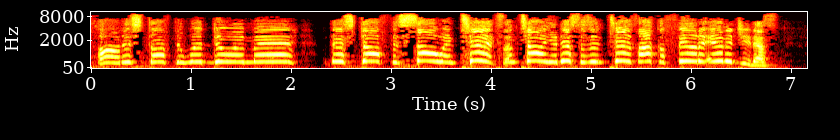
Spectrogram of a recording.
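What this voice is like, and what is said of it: Imitates another person's voice. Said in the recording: “That's my Marshall impersonation.”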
